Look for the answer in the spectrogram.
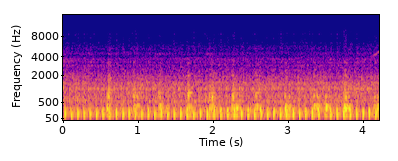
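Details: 2024 Kawasaki Mule idling with gurgle seemingly from under dashboard: thumping with wet bubbling pulse about four times a second; overfilled oil pushed into breather and air box, oil found in air box.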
